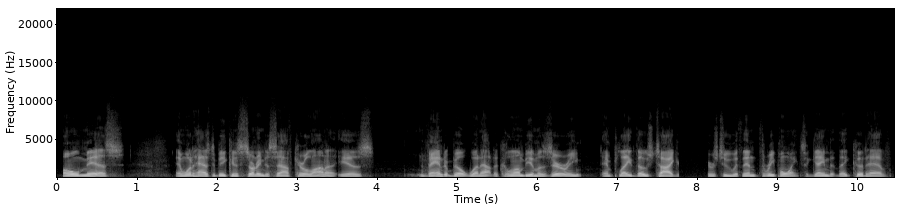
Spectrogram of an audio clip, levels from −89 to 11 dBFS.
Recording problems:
muffled; slightly; fading above 4 kHz
audio freezing; at 8 s

